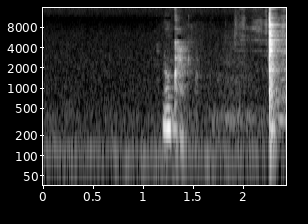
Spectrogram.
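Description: Mostly a quiet room with a faint low hum. About a second in, there is one short voiced sound, like a brief 'mm' from a woman.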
